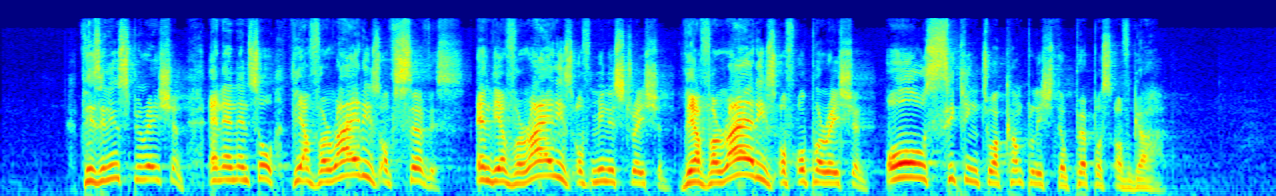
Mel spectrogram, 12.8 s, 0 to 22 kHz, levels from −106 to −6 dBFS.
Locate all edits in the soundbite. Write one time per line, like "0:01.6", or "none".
0:04.7
0:06.7
0:08.7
